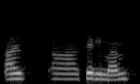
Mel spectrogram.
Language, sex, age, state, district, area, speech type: Tamil, female, 18-30, Tamil Nadu, Thanjavur, urban, conversation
